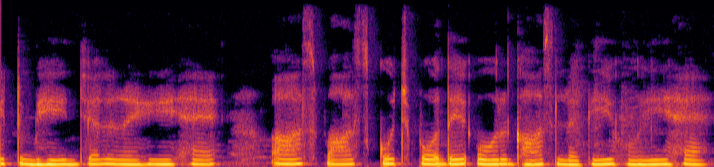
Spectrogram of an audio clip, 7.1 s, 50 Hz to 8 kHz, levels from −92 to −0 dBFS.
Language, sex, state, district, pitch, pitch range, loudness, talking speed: Hindi, female, Uttar Pradesh, Saharanpur, 215 Hz, 205-220 Hz, -14 LUFS, 90 wpm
